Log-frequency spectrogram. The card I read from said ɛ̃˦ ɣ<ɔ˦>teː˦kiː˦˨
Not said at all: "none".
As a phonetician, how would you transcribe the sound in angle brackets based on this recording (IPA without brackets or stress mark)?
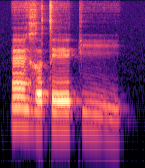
ə˦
